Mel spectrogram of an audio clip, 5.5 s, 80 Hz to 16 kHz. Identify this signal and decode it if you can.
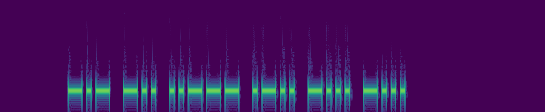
Morse code, heard as a keyed tone, about 26 wpm, 700 Hz. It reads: KD2LBB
